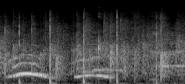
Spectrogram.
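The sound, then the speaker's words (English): An audience applauds a comedy and magic performer taking the stage with a musical act. The clapping is scattered and uneven, with a voice speaking over it. “So please put your hands together and give a wonderful warm welcome to, he's a little bit special, a little bit magic”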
